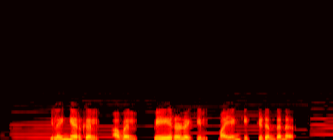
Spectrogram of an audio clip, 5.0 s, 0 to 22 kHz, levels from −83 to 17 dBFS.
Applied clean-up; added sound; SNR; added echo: classical method spectral subtraction.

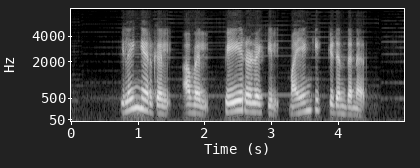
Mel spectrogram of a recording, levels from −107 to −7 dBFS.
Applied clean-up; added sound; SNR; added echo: neural separator model SepFormer DNS4.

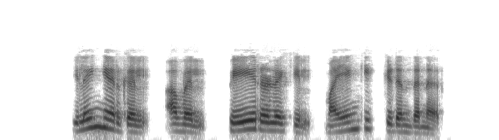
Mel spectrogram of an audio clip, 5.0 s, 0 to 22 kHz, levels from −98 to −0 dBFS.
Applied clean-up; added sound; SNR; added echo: none; none; none; none.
